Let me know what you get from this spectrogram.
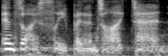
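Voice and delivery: breathy unvoiced whisper, very soft. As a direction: let it drop to a secretive whisper. Confiding she sleeps in late.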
